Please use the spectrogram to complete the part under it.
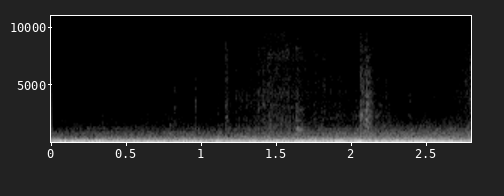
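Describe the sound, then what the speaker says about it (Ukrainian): Polestar 2 electric car accelerating on the road, a steady low rumble of tyre and road noise with a faint rising whine, heard from inside the cabin with no talking. "зараз десь спробуємо трішки її розігнати."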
